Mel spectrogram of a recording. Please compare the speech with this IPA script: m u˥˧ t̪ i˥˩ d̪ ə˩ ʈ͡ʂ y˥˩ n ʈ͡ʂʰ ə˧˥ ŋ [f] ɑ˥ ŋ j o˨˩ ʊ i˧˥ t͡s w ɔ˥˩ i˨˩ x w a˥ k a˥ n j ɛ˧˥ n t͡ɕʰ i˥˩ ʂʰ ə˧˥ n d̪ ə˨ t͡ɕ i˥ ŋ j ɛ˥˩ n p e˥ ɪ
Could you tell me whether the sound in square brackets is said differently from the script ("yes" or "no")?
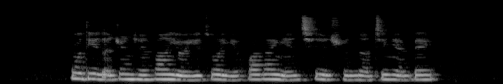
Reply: no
